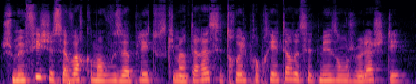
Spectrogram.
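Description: A woman voicing a pompous, greedy rich gentleman who talks down to children in a storybook reading. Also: mid-range voice, level tone, racing, close to an everyday voice. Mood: scornful. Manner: curt and dismissive.

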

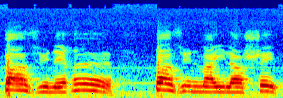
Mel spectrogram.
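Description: A man's voice: sits high, a little slow, vocal fry, warm tone, voice pushed up. A man voicing a harried old mother of twelve boys, fretful and exclaiming. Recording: dull lo-fi recording.

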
